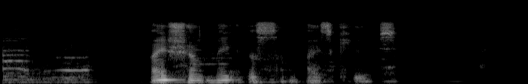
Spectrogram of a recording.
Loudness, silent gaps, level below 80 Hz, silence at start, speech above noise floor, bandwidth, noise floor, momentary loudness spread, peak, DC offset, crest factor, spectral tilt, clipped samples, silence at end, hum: -33 LUFS; none; -66 dBFS; 0 s; 48 dB; 7.8 kHz; -81 dBFS; 19 LU; -12 dBFS; under 0.1%; 24 dB; -4 dB/octave; under 0.1%; 1.3 s; none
